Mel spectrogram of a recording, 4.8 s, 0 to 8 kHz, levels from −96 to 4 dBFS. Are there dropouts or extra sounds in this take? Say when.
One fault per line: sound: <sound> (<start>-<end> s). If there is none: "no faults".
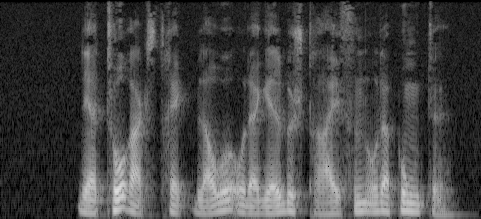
no faults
